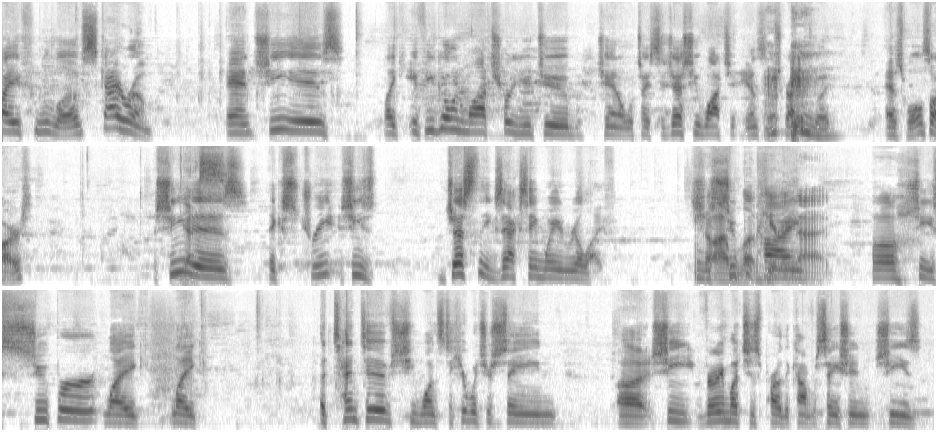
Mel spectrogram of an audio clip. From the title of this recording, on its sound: Live from PAX EAST 2022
